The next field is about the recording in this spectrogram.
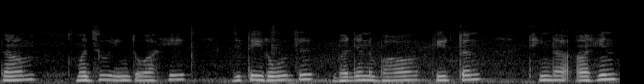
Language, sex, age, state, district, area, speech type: Sindhi, female, 60+, Gujarat, Kutch, urban, spontaneous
